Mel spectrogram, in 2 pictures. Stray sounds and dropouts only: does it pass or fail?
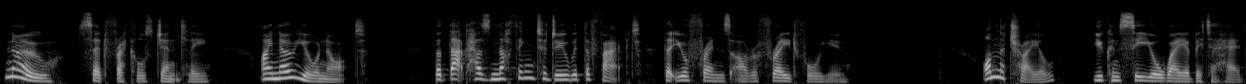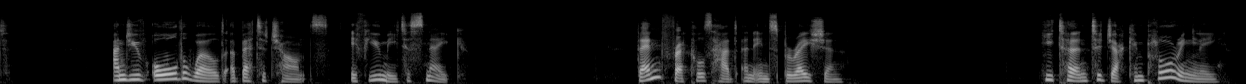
pass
